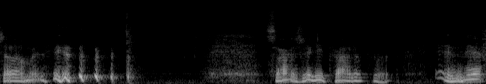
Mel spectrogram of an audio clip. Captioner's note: laughing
